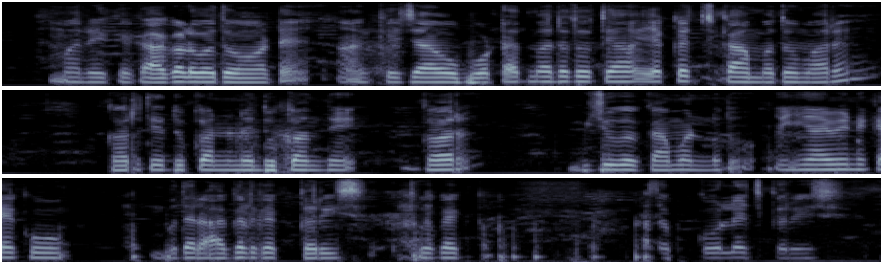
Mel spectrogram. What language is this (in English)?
Gujarati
